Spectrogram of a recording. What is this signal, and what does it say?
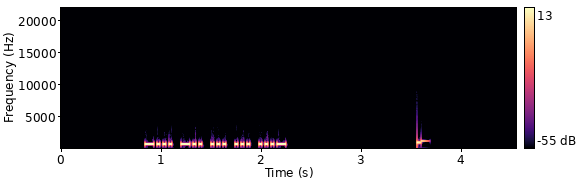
Morse code, heard as a keyed tone, about 42 wpm, 700 Hz. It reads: BDSSV
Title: Five Challenging Letter-Number Combinations 40wpm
